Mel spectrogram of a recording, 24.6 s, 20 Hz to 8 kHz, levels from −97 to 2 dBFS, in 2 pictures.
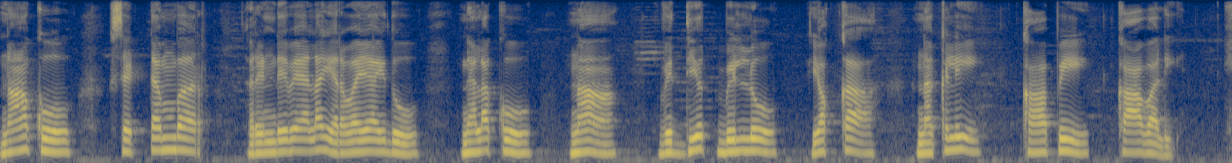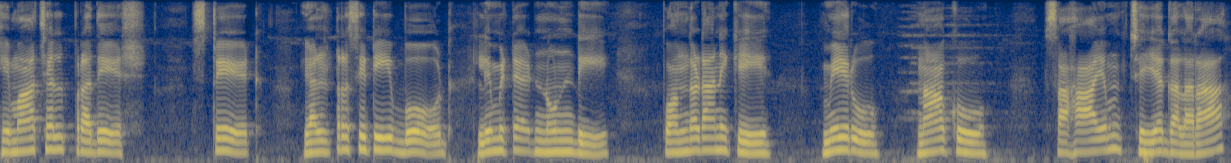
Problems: background sounds at intervals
